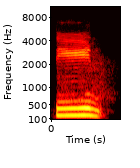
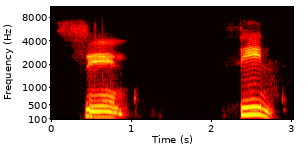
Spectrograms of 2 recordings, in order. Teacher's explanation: سین کی دونوں دانت سے دانت ملائیں گے، زبان نہیں لائیں گے بیچ میں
